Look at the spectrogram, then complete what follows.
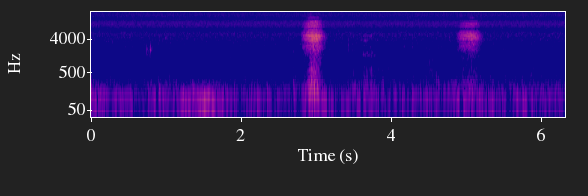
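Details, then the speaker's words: Sneezing fit, felt intense at the start, some sneezes stifled; two sharp sneezes about two seconds apart over quiet breathing and sniffing. "Let's see how much I can sneeze. I feel like I kind of did a lot."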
